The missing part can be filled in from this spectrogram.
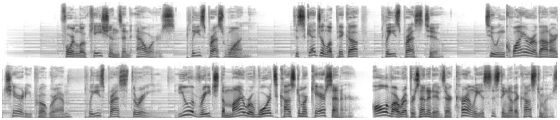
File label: Phone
